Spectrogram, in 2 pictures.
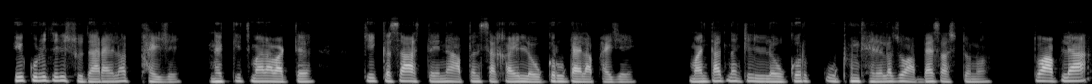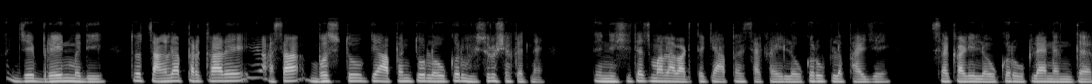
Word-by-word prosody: हे 175 - +4
कुठेतरी 175 0 +1
सुधारायला 130 +1 0 0.2
पाहिजे. 115 -2 -2 0.4
नक्कीच 135 +2 -1
मला 135 0 +3
वाटतं, 130 0 +2 0.6
की 155 - -1
कसं 145 +2 +1
असतं 135 -1 -2
ना, 135 -1 +1
आपण 130 +3 -2
सकाळी 130 +1 +1
लवकर 120 +3 0
उठायला 125 -2 +3
पाहिजे. 115 -1 -4 0.6
म्हणतात 135 +4 +3
ना, 160 - +1
की 155 - -3 0.2
लवकर 130 +4 0 0.3
उठून 145 +2 -1
खेळायला, 130 +1 -1
जो 145 +1 0
अभ्यास 130 +2 0
असतो 130 0 -3
ना, 125 0 -4 0.5
तो - - 0
आपल्या 160 +1 +6 0.3
जे 150 +2 +3
ब्रेनमध्ये, 135 -1 +2 0.3
तो 170 - +1
चांगल्या 145 +4 +4
प्रकारे 155 +2 +3 0.3
असा 155 +6 +4 0.2
बसतो, 145 +2 +1
की 155 - -1
आपण 145 +1 +2
तो 150 - +3
लवकर 140 +2 +1
विसरू 135 +3 -1
शकत 130 -4 -5
नाही. 110 -3 -9 0.5
तर 145 - 0
निश्चितच 140 +3 -1
मला 140 -2 +3
वाटतं, 125 +1 0
की - - -2
आपण 125 +2 -2
सकाळी 125 +1 -3
लवकर 120 +3 -2
उठलं 135 -1 -1
पाहिजे. 120 0 -3 0.5
सकाळी 130 0 +1
लवकर 120 +2 -2
उठल्यानंतर, 125 -2 0
135 Hz, 150 wpm, -23 LUFS, 125-145 Hz, 0.6 s, आपल्या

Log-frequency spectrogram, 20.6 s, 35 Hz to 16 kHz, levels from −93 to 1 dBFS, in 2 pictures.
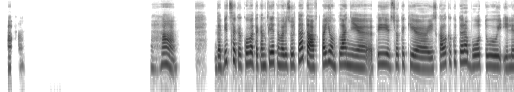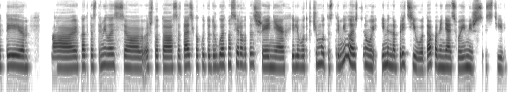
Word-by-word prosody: Ага. - - -10 2.5
Ага, 185 +1 -1 0.7
добиться 255 - +1
какого-то 230 0 +2
конкретного 215 +2 +2
результата. 215 - +6
А - - +6
в 195 - -14
твоём 230 +3 +2
плане, 220 -3 +3 0.3
э, - - -5
ты 230 -1 0
всё-таки, 215 +1 -5
э, 175 -3 +2
искала 210 +6 +1
какую-то 255 +1 -2
работу 205 -4 0
или 190 0 -1
ты, 195 -1 -1 0.4
а, 180 0 0
как-то 200 +1 -4
стремилась, 215 +2 -4
а, 180 -1 -1
что-то 190 -1 -1
создать, 200 +2 -1
какую-то 200 0 -7
другую 200 +2 -1
атмосферу 220 +1 -3
в - - -7
отношениях, 190 -5 0
или 195 0 -2
вот 195 0 -6
к - - -14
чему 235 0 -5
ты 190 -5 -10
стремилась, 215 - 0
ну, 210 -3 -3 0.2
именно 210 -1 -2
прийти, 215 +1 -1
вот, 165 -2 -5
да, 215 +2 +5
поменять 190 -5 0
свой 180 0 -1
имидж, 185 -2 -1
с - - +2
стиль? 180 -3 -8
200 Hz, 135 wpm, -24 LUFS, 190-220 Hz, 2.5 s, результата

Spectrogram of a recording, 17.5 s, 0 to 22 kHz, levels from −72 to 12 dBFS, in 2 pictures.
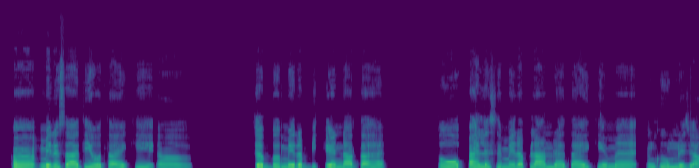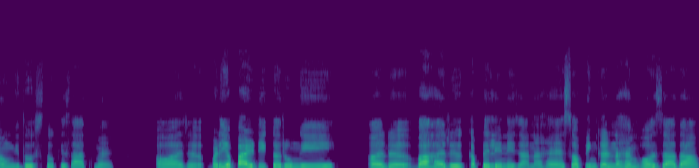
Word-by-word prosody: अ, 280 -1 +5
मेरे 275 +3 +5
साथ 300 -1 +4
ये 305 - 0
होता 250 -4 +2
है 245 +2 +2
कि 295 +3 -6
अ, 220 - -7 1.2
जब 265 0 +6
मेरा 280 +1 +5
वीकेंड 270 +2 +1
आता 245 -1 +3
है, 310 +6 -2 0.7
तो 310 +1 +4
पहले 290 +1 +4
से 330 +2 -5
मेरा 330 0 +1
प्लान 300 -1 +2
रहता 270 -1 -1
है 280 +1 +1
कि 280 0 -3
मैं 255 -2 -4
घूमने 255 -1 0
जाऊँगी 210 -1 -3
दोस्तों 230 0 -3
के 225 +1 -7
साथ 200 -3 -4
मैं। 210 +1 -9 0.6
और 215 0 -3
बढ़िया 285 +2 +2
पार्टी 260 0 +4
करूँगी, 240 -1 -2 0.4
और 220 -1 +2 0.4
बाहर 230 -1 +3 0.3
कपड़े 240 0 -1
लेने 225 -1 -3
जाना 215 0 -7
है, 225 0 -3
शॉपिंग 245 0 -2
करना 220 0 -1
है, 240 +1 -1
बहुत 230 +2 -1
ज़्यादा, 215 -2 +1
245 Hz, 150 wpm, -21 LUFS, 225-275 Hz, 1.2 s, जब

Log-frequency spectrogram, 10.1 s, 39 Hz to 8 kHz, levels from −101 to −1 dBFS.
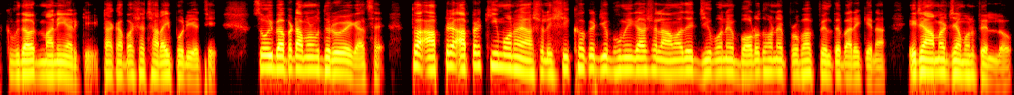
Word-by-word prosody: Without 130 -1 +4
money 125 +1 +1
আরকি 105 - -10 0.2
টাকা-পয়সা 125 +1 -4
ছাড়াই 120 -1 +1
পড়িয়েছি। 105 -5 -4 0.4
সো - - -8
ওই 180 - +6
ব্যাপারটা 170 0 +6
আমার 165 0 0
মধ্যে 160 0 0
রয়ে 135 -5 +2
গেছে। 100 -1 -6 0.3
তো - - +4 0.2
আপনার 205 +4 +2
আপনার 205 +2 -2
কি 205 - 0
মনে 180 -2 +2
হয় 145 -3 +4
আসলে 135 -1 -5
শিক্ষকের 175 0 -3
যে 170 - +1
ভূমিকা 160 0 -1
আসলে 155 -2 -3
আমাদের 145 +2 -1
জীবনে 145 0 -3
বড় 125 +3 0
ধরনের 145 -1 -4
প্রভাব 135 +2 -2
ফেলতে 125 0 -2
পারে 110 0 -1
কিনা? 95 -2 -6 0.3
এইযে 145 +2 +5
আমার 145 0 0
যেমন 125 -2 0
ফেলল? 95 -4 -4
140 Hz, 215 wpm, -23 LUFS, 125-160 Hz, 0.4 s, ওই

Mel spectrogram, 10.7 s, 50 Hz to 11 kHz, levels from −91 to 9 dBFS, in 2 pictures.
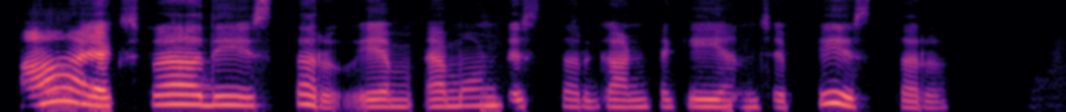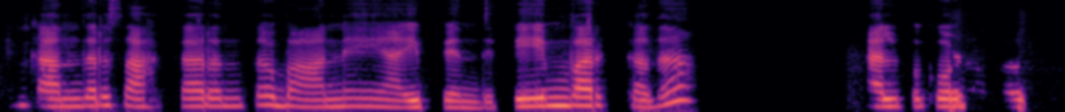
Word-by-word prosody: ఆ! 310 +6 +6 0.3
ఎక్స్ట్రా 275 +4 +2
అది 265 0 +3
ఇస్తారు 255 -5 -3 0.2
ఎ - - +2 0.3
అమౌంట్ 240 +2 -4
ఇస్తారు, 210 -2 -14
గంటకి 210 +1 -5
అని 200 0 -12
చెప్పి 200 +11 -7
ఇస్తారు. 185 -4 -12 0.7
ఇంకా 250 -3 -7
అందరి 235 +3 -2
సహకారంతో 225 +3 -4
బానే 215 +2 -5 0.2
అయిపోయింది 195 -3 -3
టీమ్ 240 +2 +5
వర్క్ 245 0 +1
కదా! 260 - -2 1.0
హెల్ప్ 220 0 0
కూడ 220 - +4
అవుతుంది. 210 -2 -9
225 Hz, 125 wpm, -24 LUFS, 205-245 Hz, 1.0 s, ఆ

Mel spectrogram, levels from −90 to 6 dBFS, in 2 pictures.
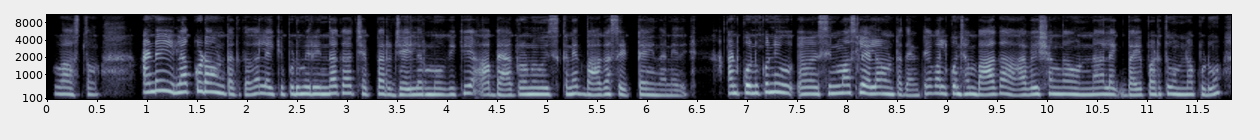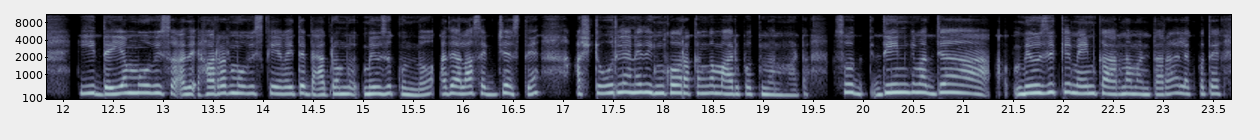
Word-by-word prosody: వాస్తవం. 240 -1 -5 0.5
అండ్ 355 +3 +3
ఇలా 325 +2 +3
కూడా 355 -1 +3
ఉంటది 255 -5 -3
కదా! 255 +4 -3
లైక్ 255 -1 -2
ఇప్పుడు 260 +2 0
మీరు 260 0 +3
ఇందాక 280 +3 +1 0.2
చెప్పారు 250 0 -3
'జైలర్' 235 +1 +1
మూవీకి 235 +4 -4 0.2
ఆ - - 0
బ్యాక్‌ 215 0 0
గ్రౌండ్ 245 0 +2
మ్యూజిక్ 245 0 -2
అనేది 255 -1 -1
బాగా 230 +3 0
సెటయిందినేది. 220 -2 -5 0.4
అండ్ 285 -2 +2
కొన్ని 290 -1 +6
కొన్ని 330 0 +3 0.2
ఆహ్, 260 0 0
సినిమాస్‌లో 295 +2 +1
ఎలా 265 +1 +2
ఉంటదంటే 225 0 -4
వాళ్ళు 275 -2 -1
కొంచెం 255 -1 +1
బాగా 250 +3 +1 0.2
ఆవేశంగా 255 +1 0
ఉన్నా, 235 +1 -1
లైక్ 235 -1 -3
భయపడుతూ 240 +3 -2
ఉన్నప్పుడు 240 0 -1 0.6
ఈ - - +2 0.2
దెయ్యం 285 +4 +4
మూవీస్ 295 -2 +1
అదే 255 +2 +2
హార్రర్ 280 +3 +2
మూవీస్‌కి 275 0 -3
ఏవైతే 260 +2 +1
బ్యాక్‌ 230 +1 0
గ్రౌండ్ 260 0 +2 0.2
మ్యూజికుందో 255 -4 0 0.2
అది 280 0 +1
అలా 270 +1 +2
సెట్ 240 -3 -2
జేస్తే 260 -2 -1 0.4
ఆ - - +1
స్టోరీ 300 +3 +1
అనేది 320 0 +4
ఇంకో 300 +1 +3
రకంగా 285 +1 -3
మారిపోతుందనమాట. 240 -4 -2 0.4
సో, - - -2 0.4
దీనికి 320 0 +5
మధ్య 290 +1 0 0.9
మ్యూజిక్‌కి 310 +2 +3
మెయిన్ 280 +1 +1
కారణం 260 0 0
అంటారా? 240 +2 -3
లేకపోతే 260 +1 -5
260 Hz, 160 wpm, -25 LUFS, 240-285 Hz, 0.9 s, కొన్ని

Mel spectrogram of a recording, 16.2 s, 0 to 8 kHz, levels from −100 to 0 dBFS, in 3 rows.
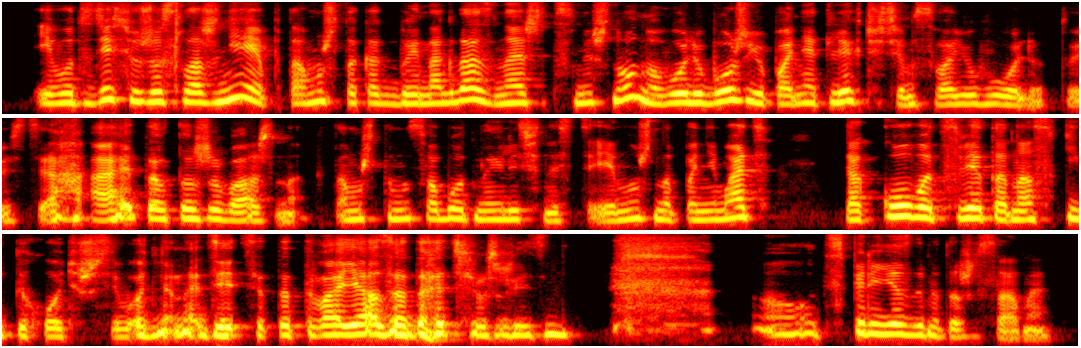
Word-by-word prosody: И 200 - -5
вот 210 0 -2
здесь 275 +7 -2
уже 230 -1 +2
сложнее, 230 +5 +1
потому 220 +4 -5
что, 235 -3 -8
как, 200 -2 -7
бы 195 -1 -1
иногда, 215 +8 +1
знаешь- 210 0 -3
это - - -23
смешно, 215 +10 -3
но 240 -10 +1
волю 210 0 +3
Божью 240 -1 +3
понять 200 +1 -6
легче, 235 0 0
чем 170 -3 -8
свою 180 +1 -5
волю. 180 -3 -6
То - - -15
есть - - -12
а - - -2
а - - +2
это 210 -2 +2
тоже 210 -1 0
важно, 175 +3 -4
потому 190 +2 -5
что 205 0 -8
мы 205 - -4
свободные 200 -1 -4
личности, 185 -4 -7
и - - -5
нужно 205 0 -4
понимать, 205 +7 -2 0.4
какого 235 +6 +5
цвета 225 -3 +2
носки 195 +3 -3
ты 185 - -4
хочешь 175 -2 -5
сегодня 165 - 0
надеть, 195 -7 +3
это 205 - -2
твоя 210 +2 +6
задача 225 +1 +6
в - - -5
жизни. 200 +1 -3 0.9
Вот. 235 -7 -7
С - - -11
переездами 220 -5 +2
тоже 165 0 -8
самое. 165 - -9
210 Hz, 195 wpm, -24 LUFS, 190-225 Hz, 0.9 s, твоя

